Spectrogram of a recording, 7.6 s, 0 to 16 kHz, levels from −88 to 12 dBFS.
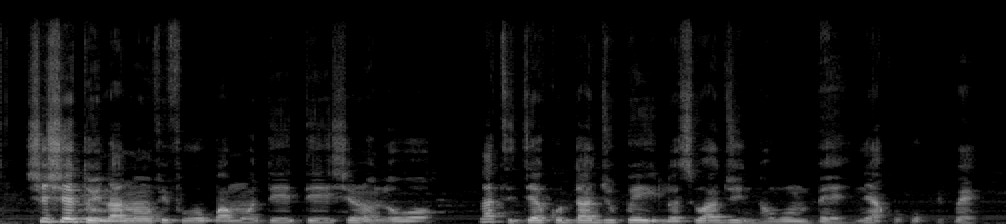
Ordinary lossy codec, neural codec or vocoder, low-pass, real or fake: none; none; 14.4 kHz; real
